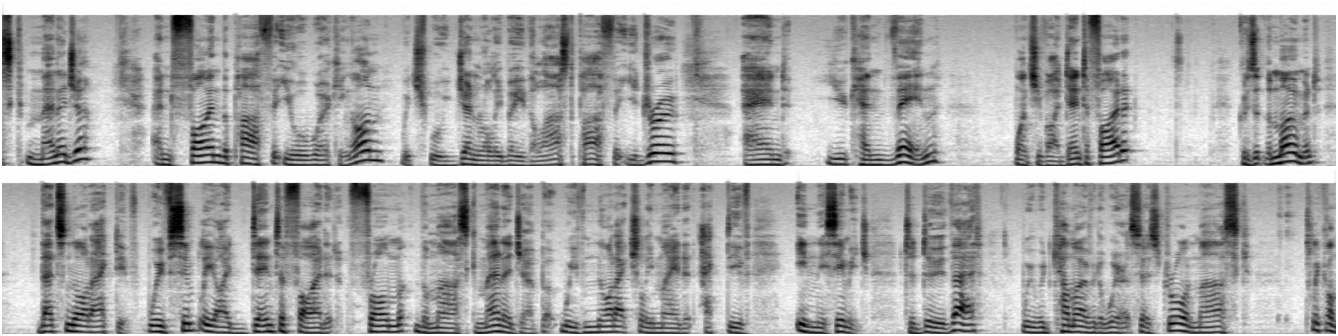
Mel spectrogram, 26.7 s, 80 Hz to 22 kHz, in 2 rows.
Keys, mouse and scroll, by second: 2.9 click, 26.1 click.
